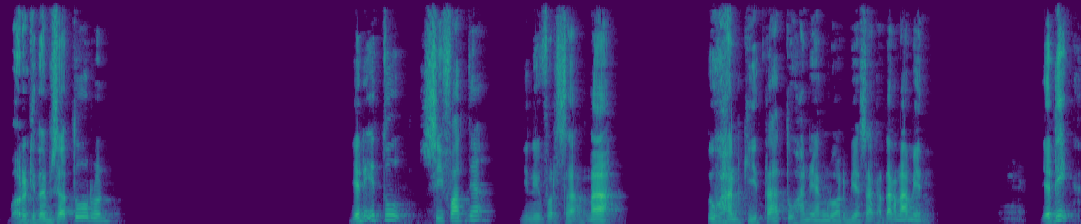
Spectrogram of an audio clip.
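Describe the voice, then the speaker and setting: Higher-voiced casual preacher. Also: male voice. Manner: casual preaching, addresses congregation as saudara, asks for amen; acts out shouting examples for contrast. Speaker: pastor. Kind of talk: sermon.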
